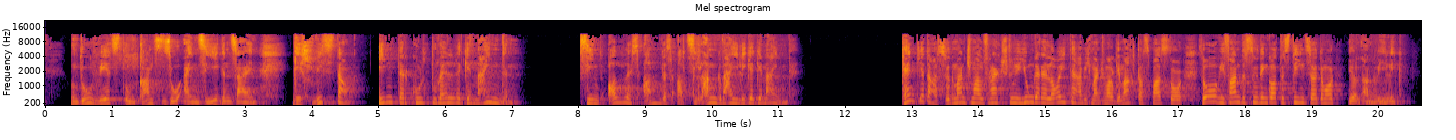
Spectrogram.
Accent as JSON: {"language": "German", "country": "Switzerland", "said": "So ein Stück weit ist unsere Kultur als Schweizer schon Referenz."}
